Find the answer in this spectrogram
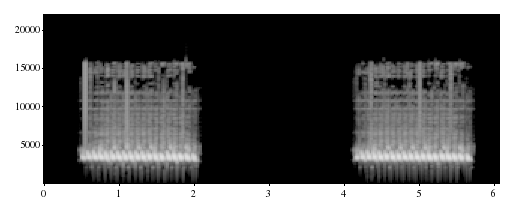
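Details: European greenfinch song from an educational recording of wild bird song for teaching cage birds: two fast, even trills of high chirping notes, each about one and a half seconds, separated by a two-second silence.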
